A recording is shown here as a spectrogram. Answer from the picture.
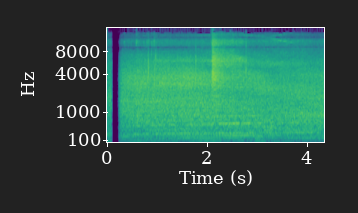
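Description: Road traffic passing close by on a busy road: vehicle engines and tyres going past, with a brief hiss about two seconds in.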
